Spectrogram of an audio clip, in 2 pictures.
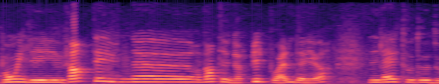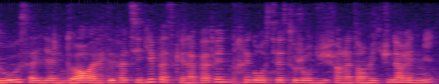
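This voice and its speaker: A chatty woman filming herself at home on a handheld camera, her voice thick and stuffy from a head cold. She rambles along casually and laughs often, with faint background noise. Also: on the high side. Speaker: vlogger. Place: home, indoors.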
